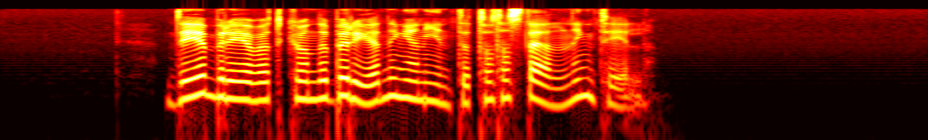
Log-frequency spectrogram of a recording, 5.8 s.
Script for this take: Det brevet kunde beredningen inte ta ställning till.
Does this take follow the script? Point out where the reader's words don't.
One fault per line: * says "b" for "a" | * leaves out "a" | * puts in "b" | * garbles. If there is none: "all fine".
* puts in "ta"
